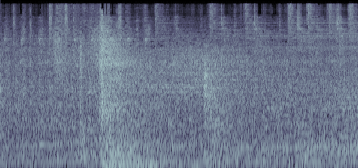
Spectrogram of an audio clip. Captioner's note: head clanging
